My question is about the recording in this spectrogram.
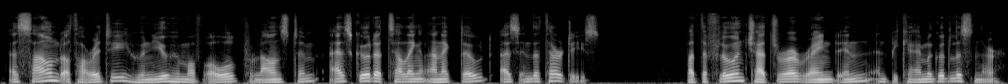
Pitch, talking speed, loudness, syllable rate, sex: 125 Hz, 185 wpm, -21 LUFS, 5.4 syllables/s, male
